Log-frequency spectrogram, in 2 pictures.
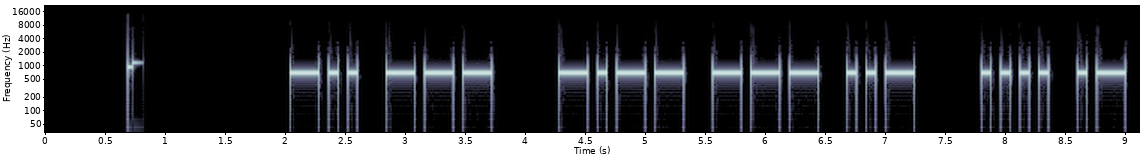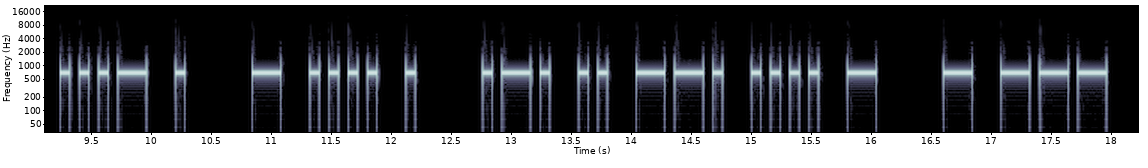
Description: Morse code, heard as a keyed tone, about 15 wpm, 700 Hz. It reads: DO YOU HAVE THE RIGHT TO
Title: Sentences from Top 1400 Words 15wpm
